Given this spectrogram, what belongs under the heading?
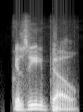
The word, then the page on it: gazebo: American English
